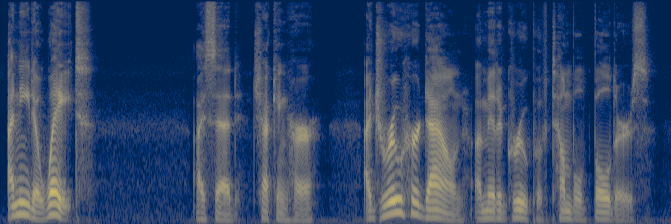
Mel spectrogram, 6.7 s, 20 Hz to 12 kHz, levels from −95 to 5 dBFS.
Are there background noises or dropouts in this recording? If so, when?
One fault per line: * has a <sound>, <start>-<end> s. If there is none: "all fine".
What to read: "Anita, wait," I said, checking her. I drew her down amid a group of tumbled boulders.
all fine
